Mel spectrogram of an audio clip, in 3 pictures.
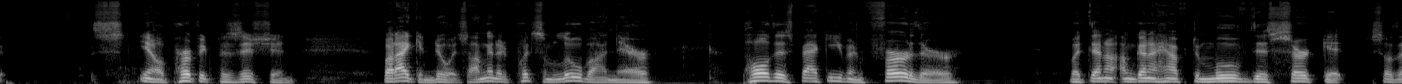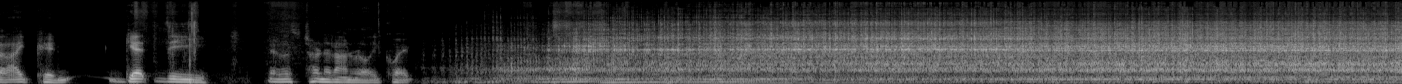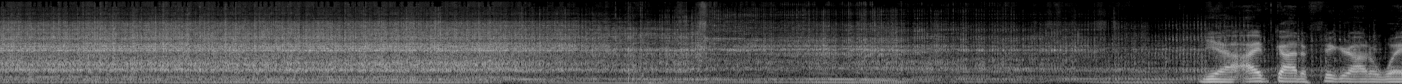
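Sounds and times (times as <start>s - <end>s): motor rotor rattling whir: 18.2s - 42.0s.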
